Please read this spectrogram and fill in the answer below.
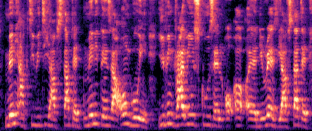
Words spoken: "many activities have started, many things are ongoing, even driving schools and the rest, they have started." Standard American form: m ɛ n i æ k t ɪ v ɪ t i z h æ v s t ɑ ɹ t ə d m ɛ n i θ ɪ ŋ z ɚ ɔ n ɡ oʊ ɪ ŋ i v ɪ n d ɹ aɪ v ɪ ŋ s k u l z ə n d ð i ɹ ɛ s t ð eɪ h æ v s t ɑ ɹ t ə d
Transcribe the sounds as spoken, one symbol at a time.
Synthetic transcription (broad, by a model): m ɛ n i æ k t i v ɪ t i h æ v s t ɑ t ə d m ɛ n i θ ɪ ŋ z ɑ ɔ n ɡ oʊ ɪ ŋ i v ɪ n d ɹ aɪ v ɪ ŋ s k u l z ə n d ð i ɹ ɛ s t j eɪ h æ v s t ɑ t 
